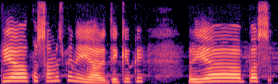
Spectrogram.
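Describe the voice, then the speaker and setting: A woman narrating a serialized romance story in a slow, repetitive way with frequent self-corrections. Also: very high voice, no echo, highs cut off.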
